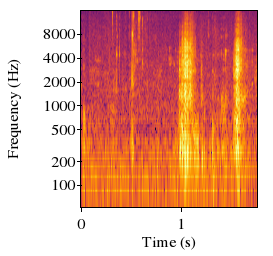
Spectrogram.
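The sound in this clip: Crisp bites into crunchy daikon radish kimchi topped with shredded daikon and filled with red pepper seasoning paste. Two loud, sharp crunches stand out, with a fainter crunch before them and another starting at the very end.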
